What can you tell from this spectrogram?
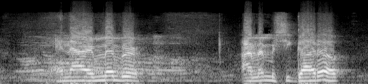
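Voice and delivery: ordinary talk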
